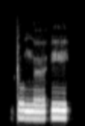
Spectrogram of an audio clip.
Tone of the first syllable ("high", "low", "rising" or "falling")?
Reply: high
